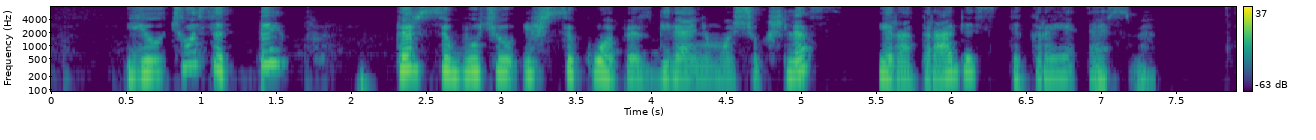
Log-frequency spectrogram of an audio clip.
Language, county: Lithuanian, Šiauliai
